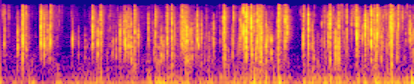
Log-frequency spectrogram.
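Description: A clear polyethylene strip of air-filled plastic cushion packaging is held across the chest by gloved fingertips and pressed and crinkled. It gives a dense, continuous run of sharp, bright crackles and crinkles over a low, soft rumble, growing busier and louder after the first couple of seconds.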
